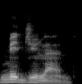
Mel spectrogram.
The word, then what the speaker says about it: Midtjylland: and cynthia said it it's pronounced midgeland why do you say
